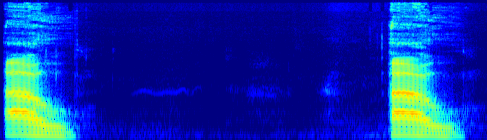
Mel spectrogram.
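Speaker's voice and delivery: "आउ" gliding from schwa into u; diphthong demo. Shown as a demonstration. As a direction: slide from a short uh into oo in "आउ". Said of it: "इकट्ठा जब पढ़ेंगे".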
